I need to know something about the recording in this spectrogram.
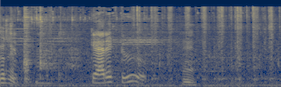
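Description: Brief speech, with faint scraping as a carrot is rubbed against a stainless steel grater in the pauses.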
